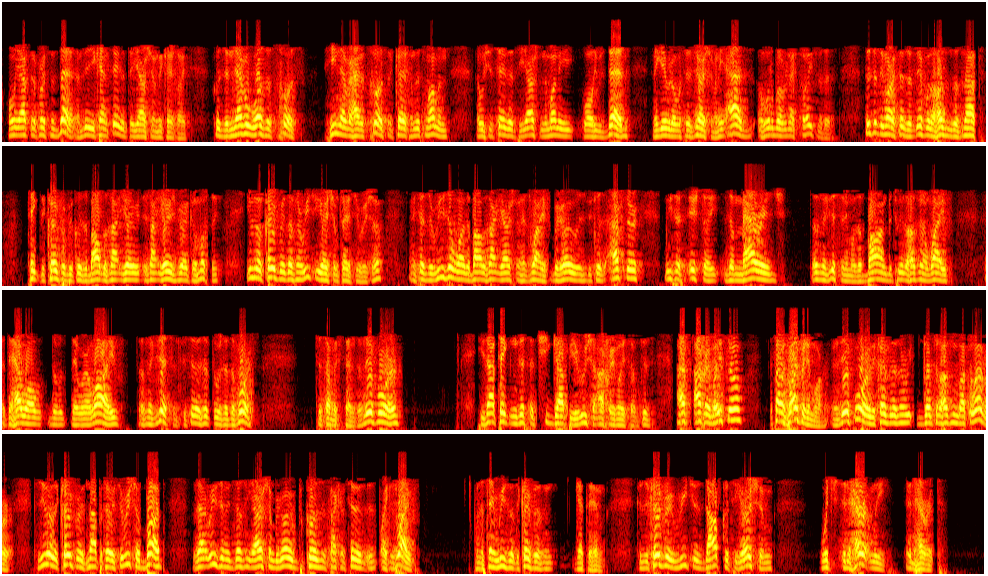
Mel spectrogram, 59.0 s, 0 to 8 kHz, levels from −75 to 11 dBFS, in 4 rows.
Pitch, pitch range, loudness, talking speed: 150 Hz, 135-170 Hz, -11 LUFS, 225 wpm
